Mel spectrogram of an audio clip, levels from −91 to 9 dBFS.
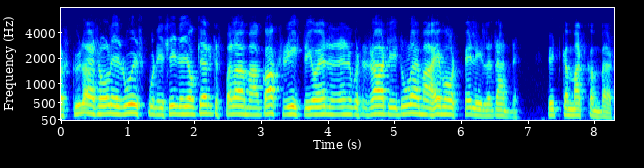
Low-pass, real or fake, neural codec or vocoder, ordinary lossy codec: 7.2 kHz; real; none; Opus, 24 kbps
